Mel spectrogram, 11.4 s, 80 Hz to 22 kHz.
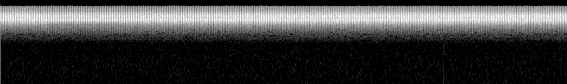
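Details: Evening chorus of grasshoppers in a meadow by the Svensky monastery in Bryansk, Russia, 9pm, 6 September 2020, Tascam DR-44WL stereo: continuous shrill, fast-pulsed chirring, very even in level and pitch, with nothing else audible.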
